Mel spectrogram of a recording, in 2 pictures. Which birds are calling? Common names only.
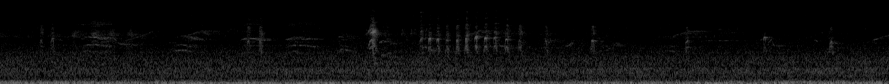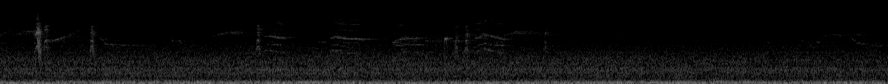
Red-winged Blackbird, Eastern Phoebe, Blue Jay, Northern Cardinal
